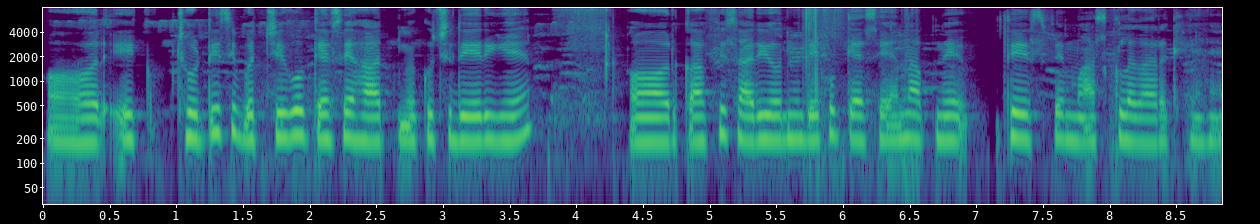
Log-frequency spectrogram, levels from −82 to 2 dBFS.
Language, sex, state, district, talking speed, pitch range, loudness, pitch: Hindi, female, Rajasthan, Jaipur, 190 wpm, 185-205 Hz, -23 LUFS, 190 Hz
